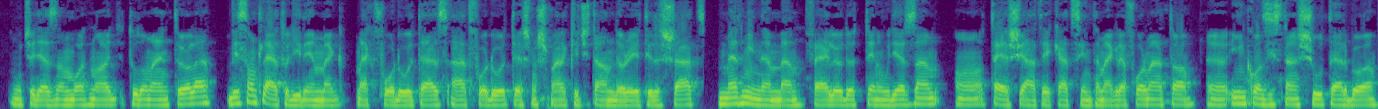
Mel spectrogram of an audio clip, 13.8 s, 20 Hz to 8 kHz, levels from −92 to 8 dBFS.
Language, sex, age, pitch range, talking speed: Hungarian, male, 30-49, 100-110 Hz, 150 wpm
